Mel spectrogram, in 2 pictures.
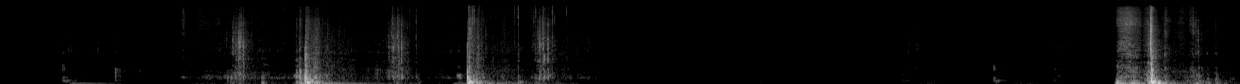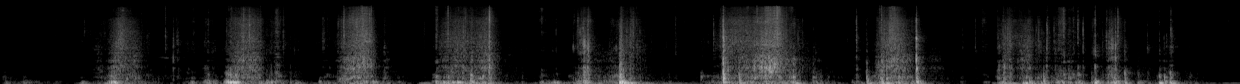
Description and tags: Sounds of dragging a cardboard box with some dumbbells inside. Recorded on Blue Yeti.
box, cardboard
